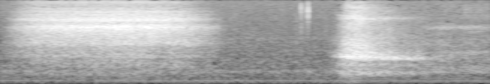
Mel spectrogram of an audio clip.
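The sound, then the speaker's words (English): A deep breath is drawn in as a long, soft, airy hiss, followed after a short gap by a shorter exhale with a faint whistling edge. The whole sound is quiet, with no speech. “let's take a deep breath. Exhale. One more time.”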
